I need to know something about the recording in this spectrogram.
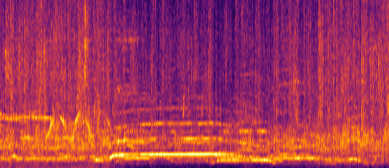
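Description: Electric guitars play bending, sustained lead notes.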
